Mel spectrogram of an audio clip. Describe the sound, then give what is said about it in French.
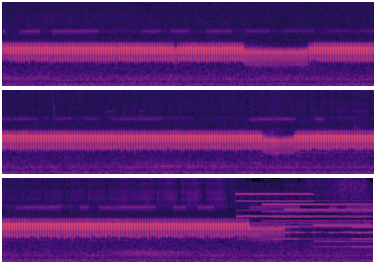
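A nightjar churrs in one long, steady mechanical trill that dips in pitch twice, then breaks off into a few short, scattered notes near the end. No one speaks. “Ici, il y a aussi des engoulevents. Ça a un cri particulier.”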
